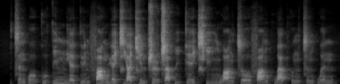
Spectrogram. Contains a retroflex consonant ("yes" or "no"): yes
